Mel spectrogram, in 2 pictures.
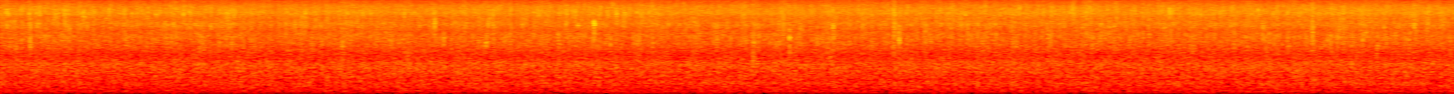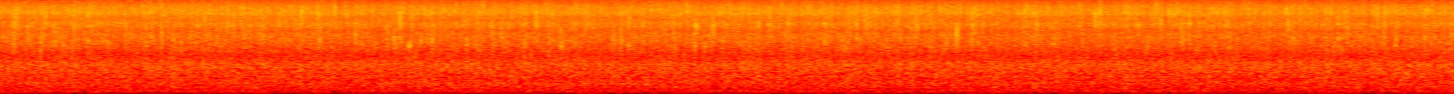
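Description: Heavy rain falling steadily: an even hiss with scattered faint drop ticks.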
